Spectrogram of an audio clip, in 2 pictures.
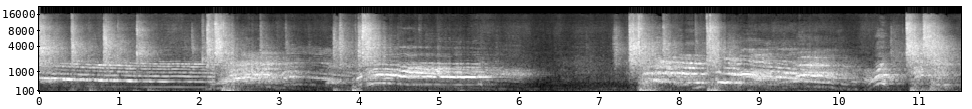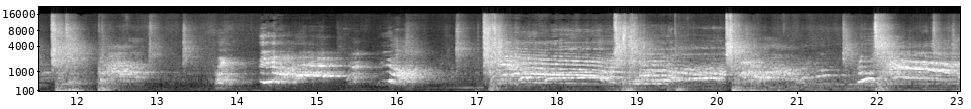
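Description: Bamboo swords strike armour with sharp cracks.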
